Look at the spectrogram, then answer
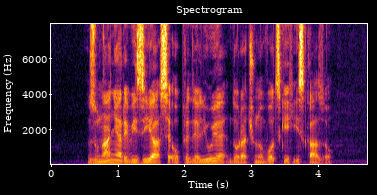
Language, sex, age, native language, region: Slovenian, male, 18-29, Hungarian, Pomurje region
